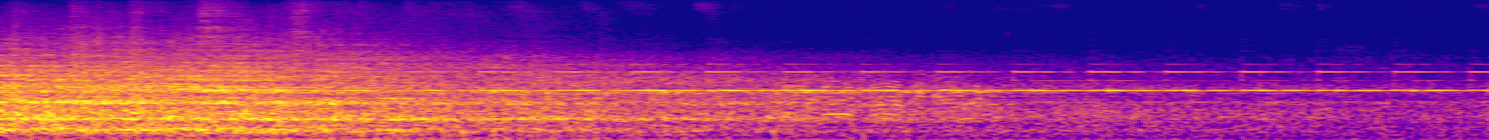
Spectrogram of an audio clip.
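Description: Rear BNSF diesel locomotives of a freight train rolling past over the crossing with wheel and rail noise that fades away within the first few seconds, leaving the electronic crossing bells ringing steadily.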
